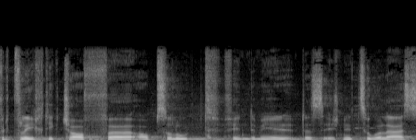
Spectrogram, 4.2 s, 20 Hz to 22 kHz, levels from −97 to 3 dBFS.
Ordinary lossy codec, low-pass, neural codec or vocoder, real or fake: none; 14.4 kHz; none; real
